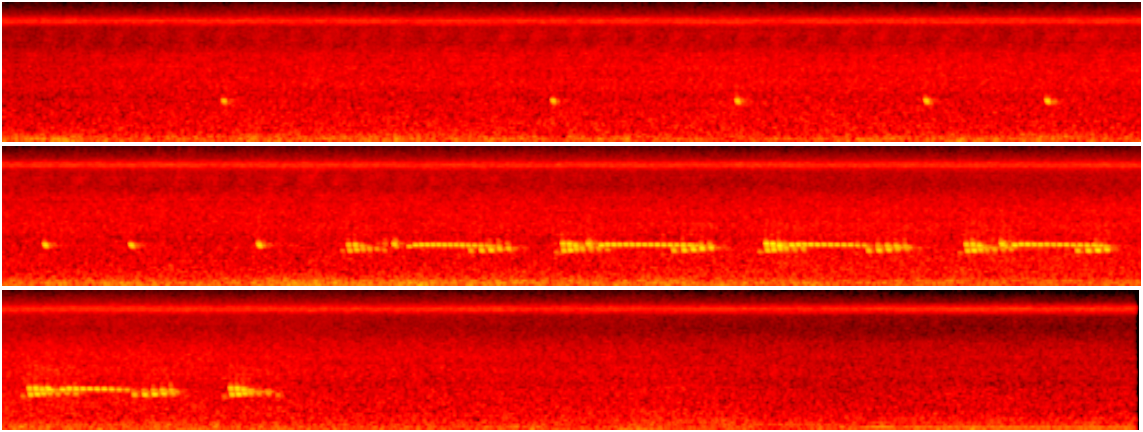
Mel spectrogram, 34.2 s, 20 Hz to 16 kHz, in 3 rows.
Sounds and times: Frogs sound 0:07.3 - 0:07.6
Frogs sound 0:10.5 - 0:10.8
Frogs sound 0:11.8 - 0:25.7
Bird calls 0:14.8 - 0:25.6

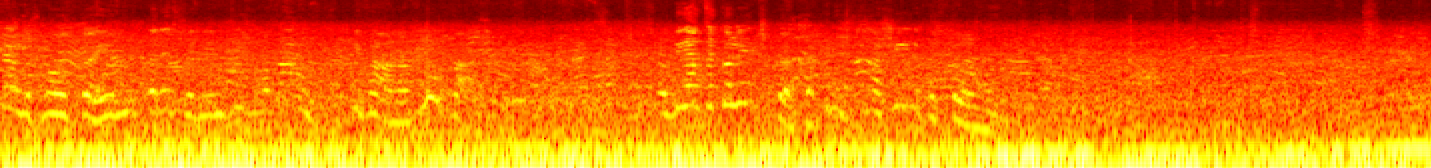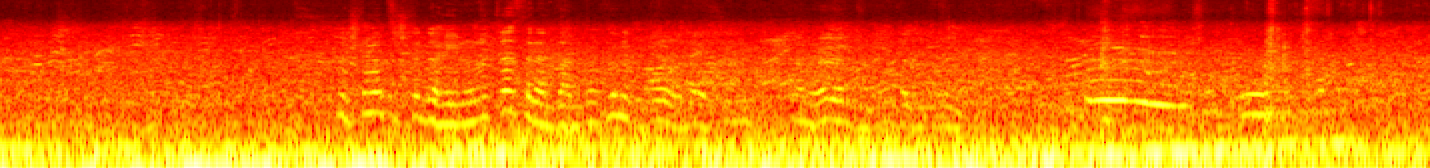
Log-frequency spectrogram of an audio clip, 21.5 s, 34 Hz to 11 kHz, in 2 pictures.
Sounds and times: konversationen wartender taxifahrer 0:00.0 - 0:07.7
konversationen wartender taxifahrer 0:12.9 - 0:21.2

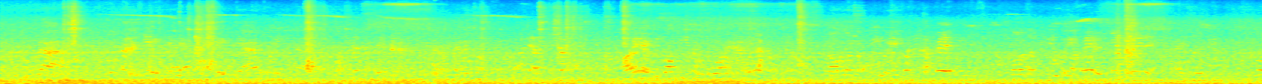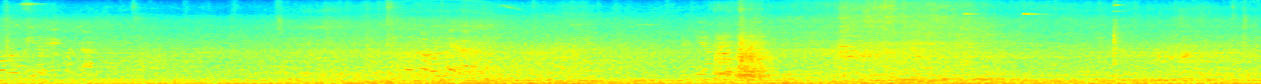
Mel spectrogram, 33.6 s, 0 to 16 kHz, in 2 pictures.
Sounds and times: Restaurant staff conversations sound 0:00.0 - 0:33.6
Traffic Noise 0:00.0 - 0:33.6

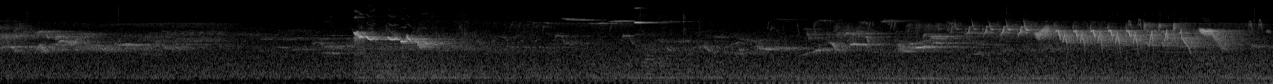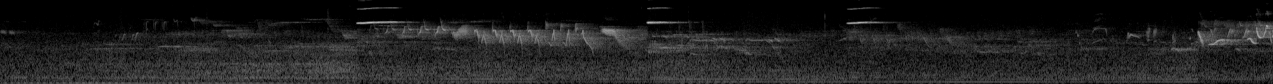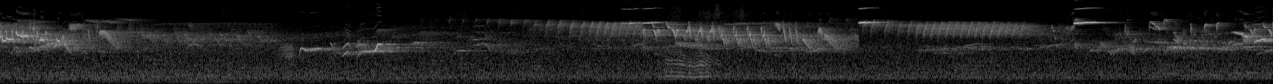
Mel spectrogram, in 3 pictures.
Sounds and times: bypassing flyes 0:03.6 - 0:32.8
energetic and happy birds 0:03.7 - 0:31.0

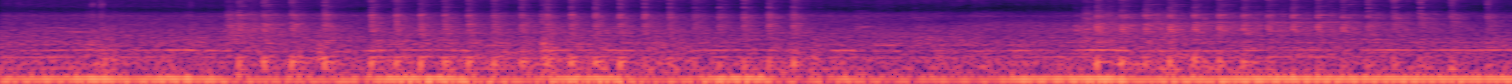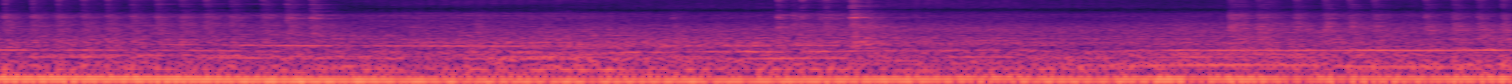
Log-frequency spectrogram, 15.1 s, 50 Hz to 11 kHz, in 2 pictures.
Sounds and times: construction 0:00.0 - 0:15.1

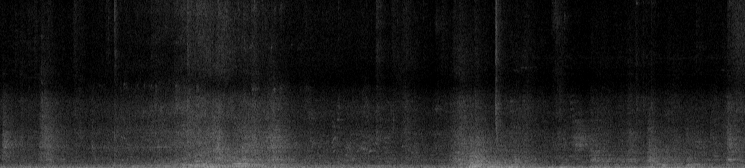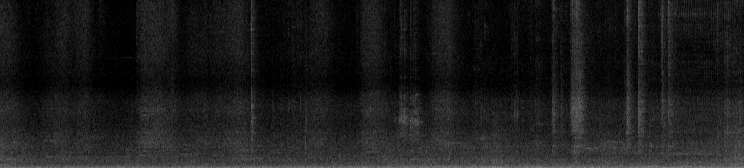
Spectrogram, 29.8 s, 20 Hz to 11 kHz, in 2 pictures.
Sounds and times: Traffic Sound 0:00.0 - 0:09.5
Traffic Sound 0:10.4 - 0:29.7
Construction Sound 0:20.2 - 0:29.7

